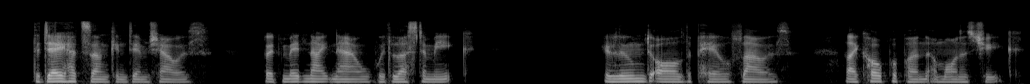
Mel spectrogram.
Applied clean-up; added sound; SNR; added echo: neural mask model Resemble Enhance denoiser.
